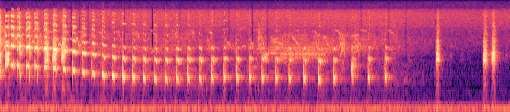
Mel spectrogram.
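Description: Sora gives a descending whinny: about twenty-five quick, clear notes sliding downward in pitch over four seconds, then a few sharp single notes, over a steady low hum.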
